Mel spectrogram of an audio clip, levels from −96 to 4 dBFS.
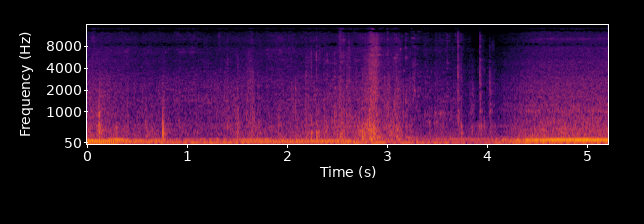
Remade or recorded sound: recorded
